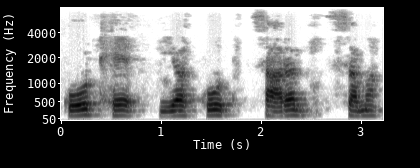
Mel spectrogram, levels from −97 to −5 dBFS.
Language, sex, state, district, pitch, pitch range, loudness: Hindi, male, Bihar, Saran, 135 Hz, 135-140 Hz, -17 LUFS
